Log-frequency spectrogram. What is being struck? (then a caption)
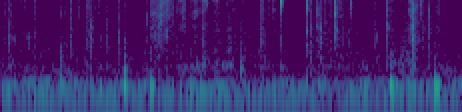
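Thin origami paper sheet. A single thin, patterned green origami paper sheet is folded into a triangular unit, then creased and rubbed with fingertips, while other folded units lie untouched nearby. Soft papery rustles and brief, bright crinkles and scratches come in quick, short bursts over a steady low hum.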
